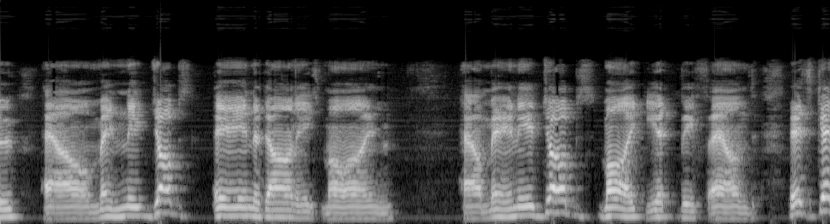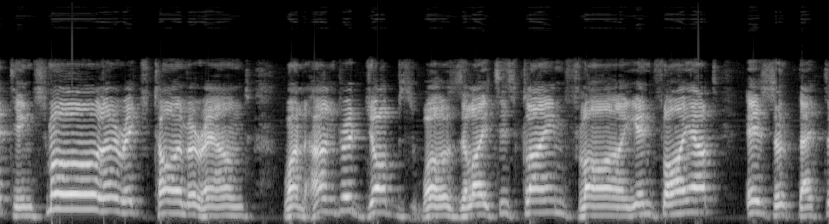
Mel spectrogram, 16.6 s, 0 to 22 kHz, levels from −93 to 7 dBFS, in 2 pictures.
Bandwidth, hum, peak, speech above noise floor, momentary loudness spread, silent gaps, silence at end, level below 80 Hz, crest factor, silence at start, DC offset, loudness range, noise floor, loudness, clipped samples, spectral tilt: 7.6 kHz; none; 0 dBFS; 41 dB; 9 LU; none; 0.15 s; -62 dBFS; 14 dB; 0 s; under 0.1%; 4 LU; -55 dBFS; -13 LUFS; under 0.1%; -4.5 dB/octave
